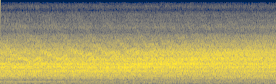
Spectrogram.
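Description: Electric guitar played through heavy effects, giving a steady, hissing wash of sound with no clear notes.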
